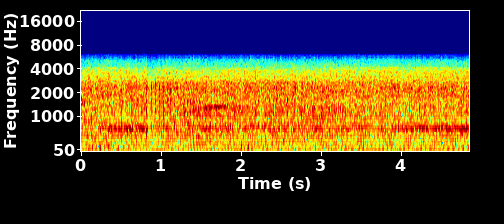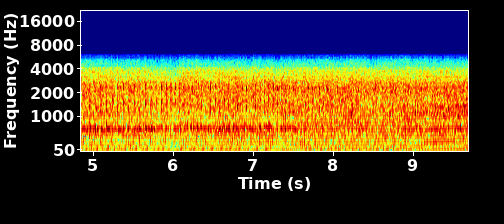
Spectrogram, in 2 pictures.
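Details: Roketa MC-54-250B scooter single, 1730 miles, stalling at every stop: uneven revving with a ragged beat and no steady rhythm; intake and exhaust valves had no gap at TDC, fixed by adjusting valves.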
